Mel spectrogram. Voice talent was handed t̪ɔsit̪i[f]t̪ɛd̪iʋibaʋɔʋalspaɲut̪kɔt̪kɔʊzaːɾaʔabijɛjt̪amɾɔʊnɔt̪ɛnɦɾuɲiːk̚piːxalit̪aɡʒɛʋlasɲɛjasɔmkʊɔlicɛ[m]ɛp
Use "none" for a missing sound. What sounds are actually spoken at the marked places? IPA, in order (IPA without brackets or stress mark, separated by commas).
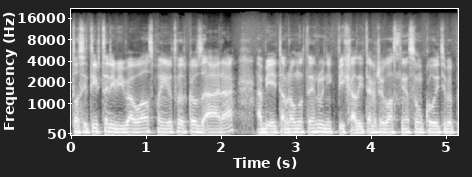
f, b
